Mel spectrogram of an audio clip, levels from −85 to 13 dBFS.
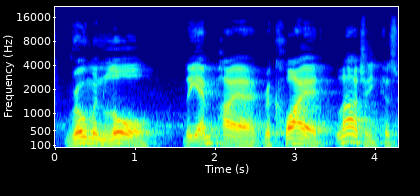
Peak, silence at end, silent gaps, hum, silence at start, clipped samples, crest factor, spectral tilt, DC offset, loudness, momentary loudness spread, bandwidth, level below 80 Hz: -2 dBFS; 0 s; none; none; 0.15 s; under 0.1%; 16 dB; -6.5 dB/octave; under 0.1%; -19 LUFS; 12 LU; 13 kHz; -60 dBFS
